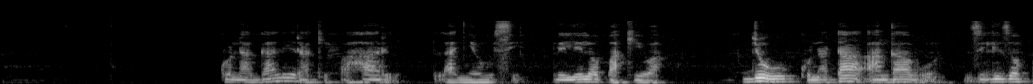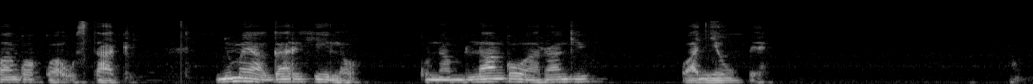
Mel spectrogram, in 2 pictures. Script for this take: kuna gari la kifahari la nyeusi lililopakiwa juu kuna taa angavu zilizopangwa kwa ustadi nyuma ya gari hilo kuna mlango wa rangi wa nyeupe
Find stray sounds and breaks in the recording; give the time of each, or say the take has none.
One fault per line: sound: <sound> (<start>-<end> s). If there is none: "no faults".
no faults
